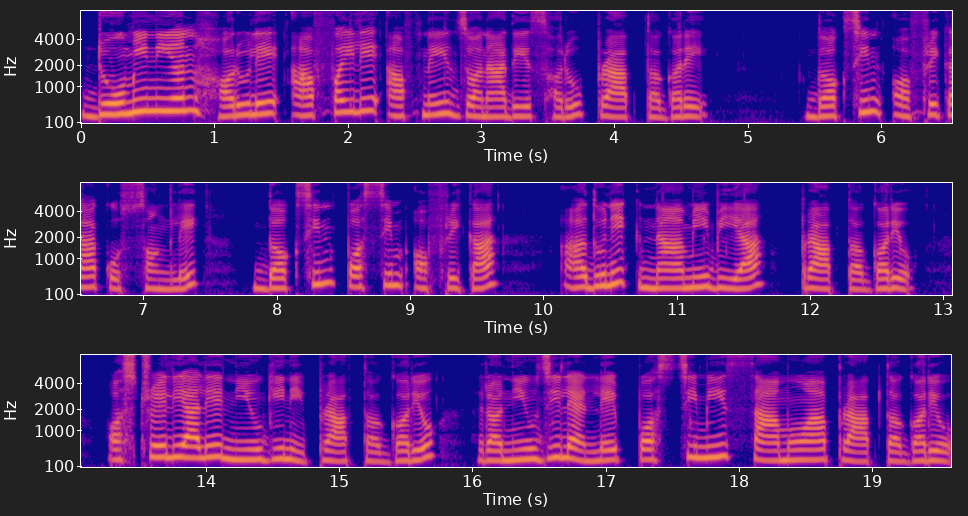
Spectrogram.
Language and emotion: Nepali, neutral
